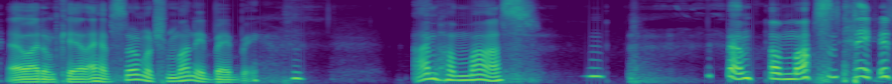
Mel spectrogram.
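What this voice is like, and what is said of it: Put-on accent, drifting from normal speech. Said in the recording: “I'm still doing the accent, but now it's getting even further and further away from human speech”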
